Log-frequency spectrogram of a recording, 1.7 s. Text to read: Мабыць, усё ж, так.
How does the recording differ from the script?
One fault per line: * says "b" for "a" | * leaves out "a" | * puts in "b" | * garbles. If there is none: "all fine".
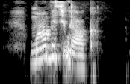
* leaves out "усё ж"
